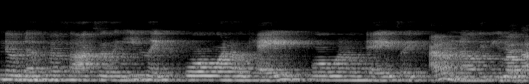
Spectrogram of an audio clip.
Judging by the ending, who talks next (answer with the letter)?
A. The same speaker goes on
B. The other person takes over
B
